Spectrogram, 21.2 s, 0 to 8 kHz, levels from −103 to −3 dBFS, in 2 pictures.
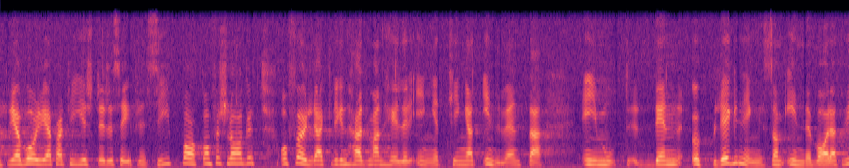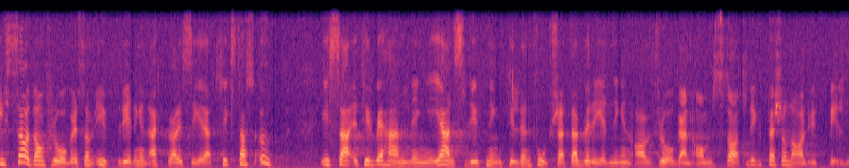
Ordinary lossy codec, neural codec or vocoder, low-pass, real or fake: none; none; 7.2 kHz; real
